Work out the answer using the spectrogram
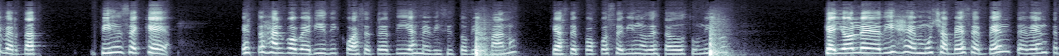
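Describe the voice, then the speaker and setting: A woman's voice: high voice, slight background noise. A middle-aged woman from El Salvador preaching a sermon in a conversational way, often asking the congregation questions.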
